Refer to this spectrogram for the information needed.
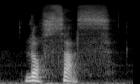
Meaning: to pretend
- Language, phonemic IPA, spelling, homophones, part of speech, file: Swedish, /²lɔsas/, låtsas, lossas, verb, Sv-låtsas.ogg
